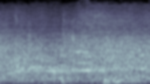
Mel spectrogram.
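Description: Ice hockey skates scraping and carving on rink ice during play, a steady hiss, with spectators talking.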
